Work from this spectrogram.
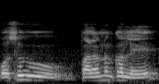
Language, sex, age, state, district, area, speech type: Odia, male, 45-60, Odisha, Kendrapara, urban, spontaneous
